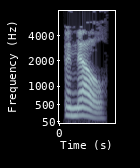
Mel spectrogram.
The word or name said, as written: inell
